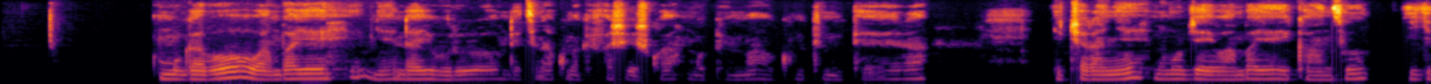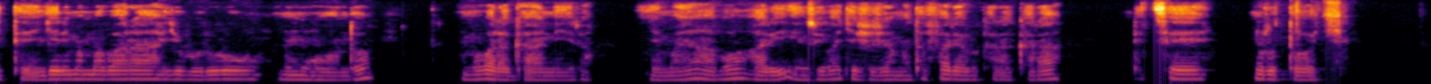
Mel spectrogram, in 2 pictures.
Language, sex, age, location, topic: Kinyarwanda, male, 25-35, Huye, health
